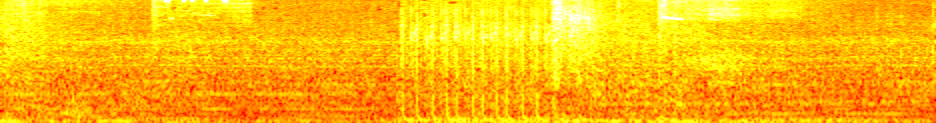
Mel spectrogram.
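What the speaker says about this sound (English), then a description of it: "Who's shooting at me?" Gunfire in the Mass Effect video game: bursts of rapid shots and impacts crackle over game ambience, denser in the second half, with no one speaking.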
